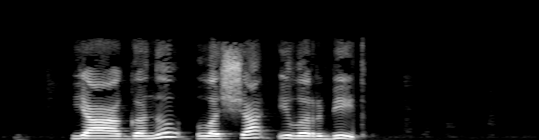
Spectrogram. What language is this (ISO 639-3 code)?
abk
